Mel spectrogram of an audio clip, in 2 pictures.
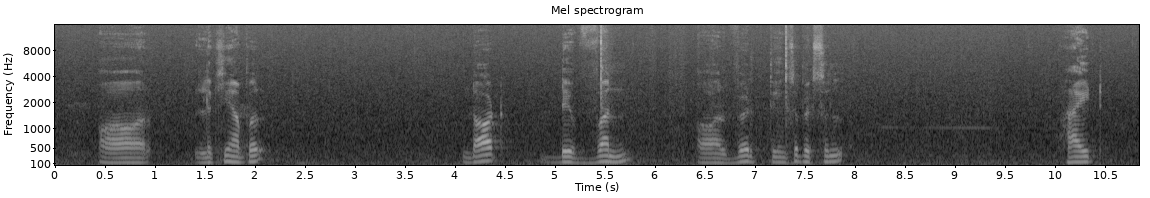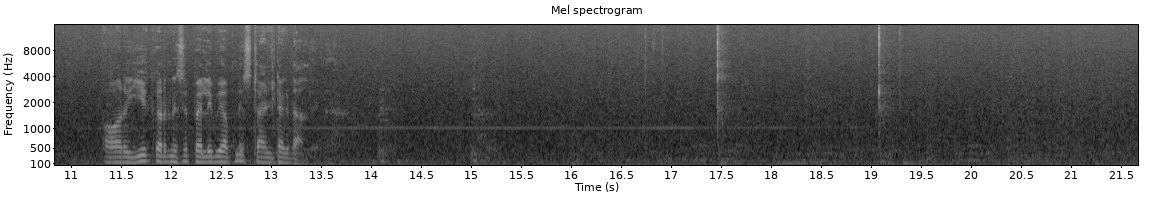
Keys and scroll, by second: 14.4 ctrl+x.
